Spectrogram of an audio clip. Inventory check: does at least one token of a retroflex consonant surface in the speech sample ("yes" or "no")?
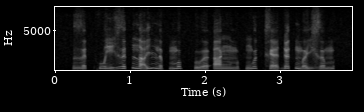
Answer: no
